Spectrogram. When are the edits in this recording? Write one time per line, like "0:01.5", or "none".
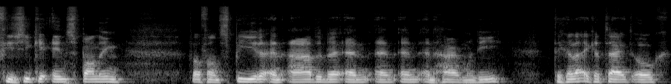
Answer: none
